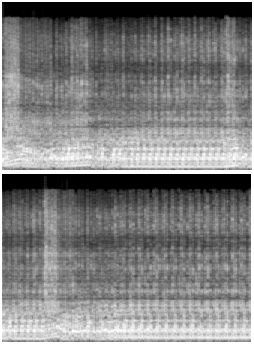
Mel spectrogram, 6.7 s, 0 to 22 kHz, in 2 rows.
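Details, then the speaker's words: Corvette V8 warm, with loud raw roar, deep rumble and rev blips from an exhaust pipe joint that came undone where it previously leaked. "the exhaust came undone where I always had an exhaust leak but it came undone and it got just crazy loud"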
